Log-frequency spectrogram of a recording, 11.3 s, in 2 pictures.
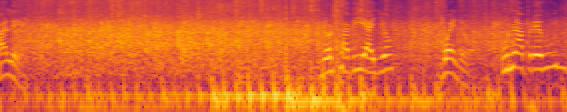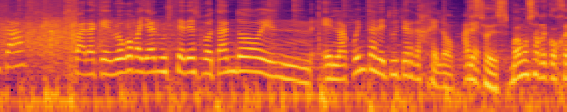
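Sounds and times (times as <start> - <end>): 
speech: 0.0 - 0.6, 3.2 - 11.3
audience applause: 0.0 - 7.0.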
